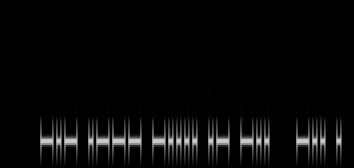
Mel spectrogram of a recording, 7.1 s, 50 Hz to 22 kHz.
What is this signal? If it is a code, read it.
Morse code, heard as a keyed tone, about 15 wpm, 700 Hz. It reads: KJ6AD DE
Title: USA Callsign DE Callsign - 5 Characters - 15wpm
